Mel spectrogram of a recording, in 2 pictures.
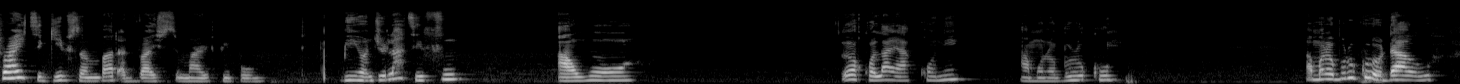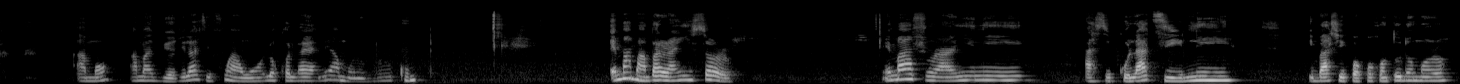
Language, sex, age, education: Yoruba, female, 46-60, tertiary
